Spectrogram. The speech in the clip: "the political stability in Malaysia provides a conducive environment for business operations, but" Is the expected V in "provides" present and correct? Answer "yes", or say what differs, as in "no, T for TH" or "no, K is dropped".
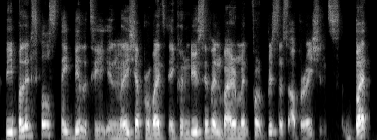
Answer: yes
